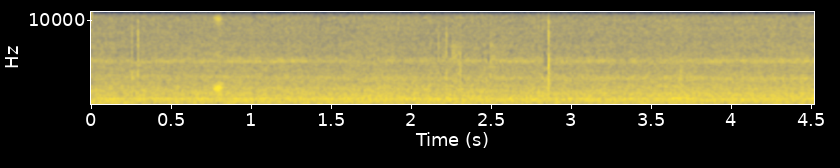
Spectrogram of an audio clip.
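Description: Cockpit noise of a Bombardier Challenger 300 business jet in flight on approach: a steady rush of airflow and the two Honeywell HTF7000 turbofans, with a faint steady whine, heard from inside the cockpit.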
